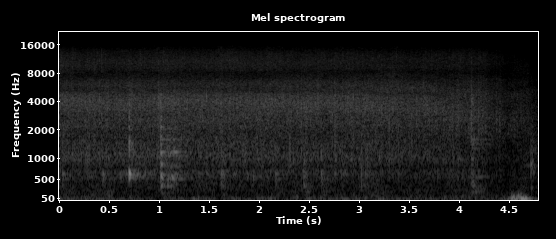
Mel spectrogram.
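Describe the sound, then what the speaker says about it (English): Carrots and other vegetables sizzle in a frying pan while being stirred, a faint steady crackle broken by a few soft spatula scrapes and a low knock near the end. "Give this a stir."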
